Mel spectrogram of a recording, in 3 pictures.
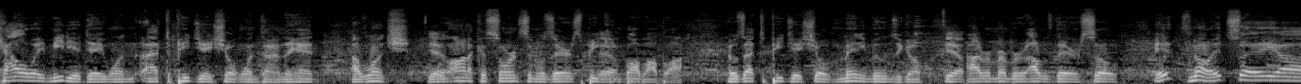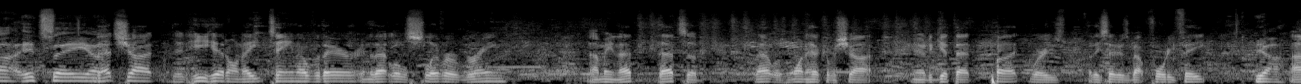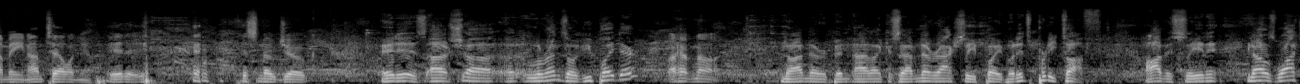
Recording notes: LIVE From Felix's Fish Camp!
